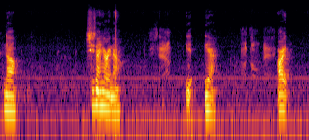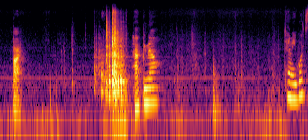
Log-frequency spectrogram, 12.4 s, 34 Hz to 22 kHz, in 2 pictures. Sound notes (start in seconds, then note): 2.8 on phone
